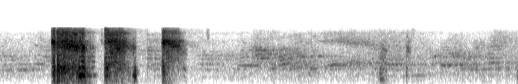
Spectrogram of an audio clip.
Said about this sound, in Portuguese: Mulher, você tá numa tosse.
